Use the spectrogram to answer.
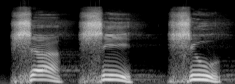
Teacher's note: huruf shin, sha, shi, shu wastul lisan atau tengah lidah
